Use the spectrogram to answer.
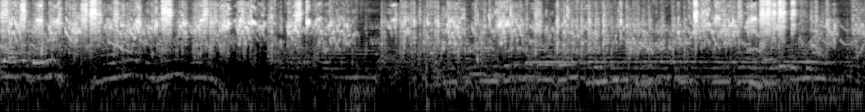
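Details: Australian budgerigars chirping together in a constant, overlapping chatter of high squeaky chirps and warbles. The flock sounds busy and rises and falls in loudness with no clear pauses.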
